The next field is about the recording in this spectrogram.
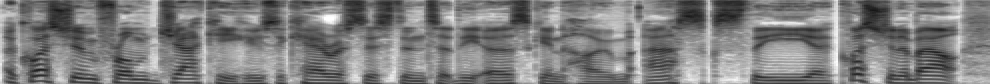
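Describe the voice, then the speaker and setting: A man's voice: mid-range voice, normal speed, dry recording, clean studio sound. A man hosting a radio interview, putting listeners' questions to his guest. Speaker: radio host.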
